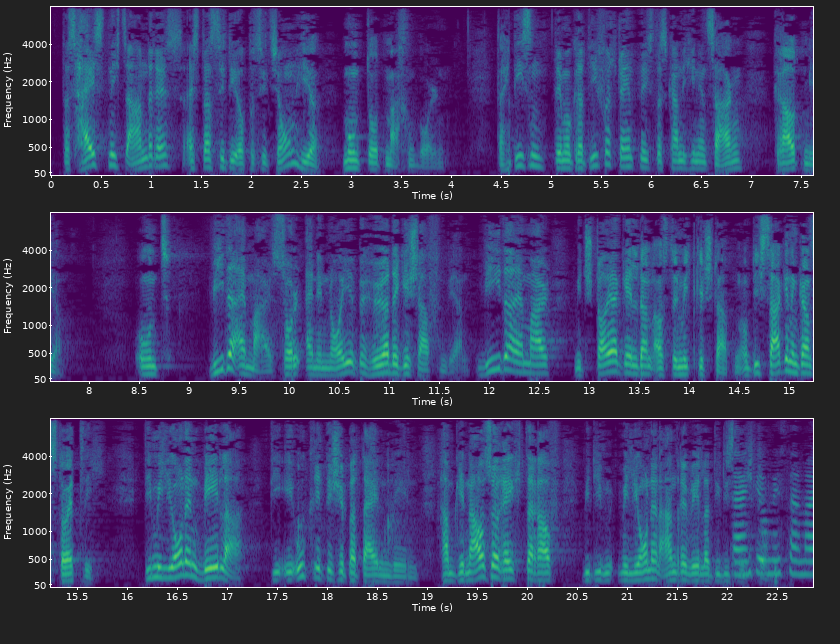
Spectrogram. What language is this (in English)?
German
